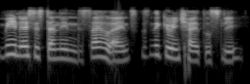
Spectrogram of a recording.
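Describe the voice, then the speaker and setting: A woman reading a story aloud as narrator, dramatic and a little halting, stumbling over some words. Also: medium pitch, fairly bright tone, no echo. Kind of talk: expressive fan fiction read-aloud.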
